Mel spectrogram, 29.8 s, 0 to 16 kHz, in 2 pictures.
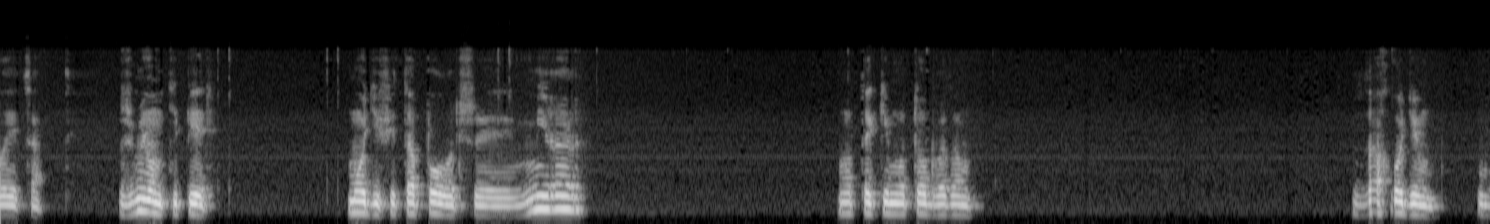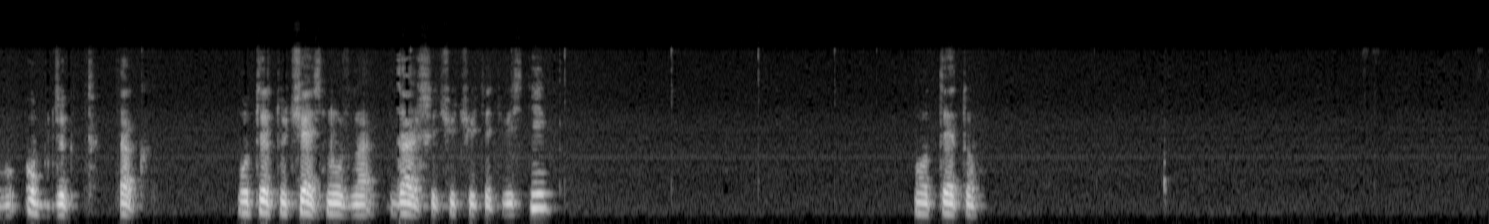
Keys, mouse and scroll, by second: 2.2 click, 3.4 click, 5.9 middle click, 7.2 middle click, 9.3 middle click, 10.3-10.9 scroll up 1, 11.3 shift+middle click, 11.3-12.2 scroll up 1, 12.2 middle click, 13.9 click, 16.3 middle click, 19.0 middle click, 20.7 click, 22.6 click, 23.7 middle click.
